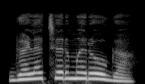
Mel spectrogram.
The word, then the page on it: ಗಳಚರ್ಮರೋಗ: kannada; gaḷa carna rōga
